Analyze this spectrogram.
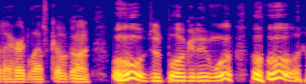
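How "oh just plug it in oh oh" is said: slow, dragged-out, dopey dumb-guy voice. Retelling someone mimicking the speaker: imitating [name]'s dumb guy voice. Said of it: "He's just mimicking my voice".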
